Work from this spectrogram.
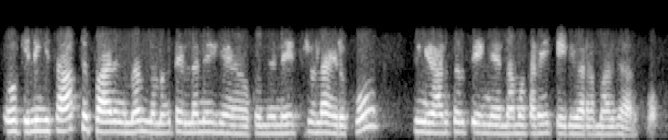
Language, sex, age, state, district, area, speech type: Tamil, female, 30-45, Tamil Nadu, Perambalur, rural, conversation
